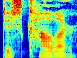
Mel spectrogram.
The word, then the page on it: discolor: British English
